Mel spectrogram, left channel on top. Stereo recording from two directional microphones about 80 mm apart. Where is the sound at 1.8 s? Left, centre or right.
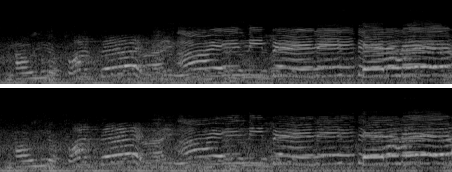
Left.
